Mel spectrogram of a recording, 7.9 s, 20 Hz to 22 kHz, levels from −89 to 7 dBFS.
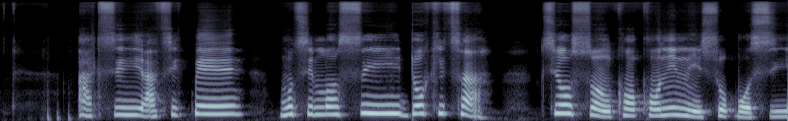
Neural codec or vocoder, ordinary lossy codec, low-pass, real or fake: autoencoder, 48 kHz, 32 numbers a frame, DAC-VAE, trained on Japanese speech; none; none; fake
